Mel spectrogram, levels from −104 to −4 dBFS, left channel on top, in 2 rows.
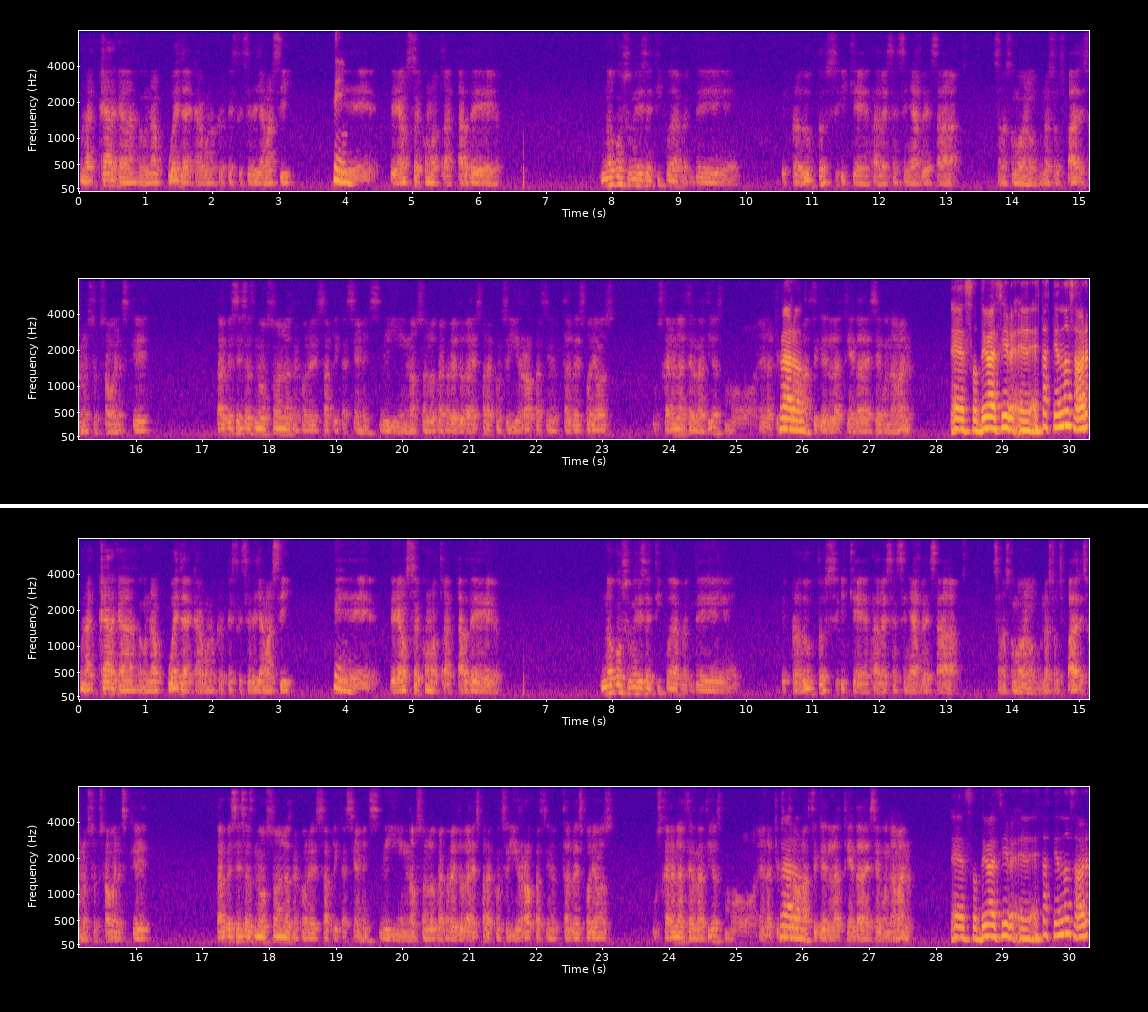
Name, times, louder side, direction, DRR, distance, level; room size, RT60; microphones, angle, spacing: voice 1, 0.0-3.2 3.8-6.3 7.8-9.9 10.5-13.2 13.7-16.2 17.2-23.1 23.7-27.6, right 2 dB, 55° right, 1.5 m, -35 dB
voice 2, 25.7-26.1 28.2-30.3, left 6 dB, 65° left, 0.3 m, -23 dB
9.4 x 6.7 x 2.2 m
head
